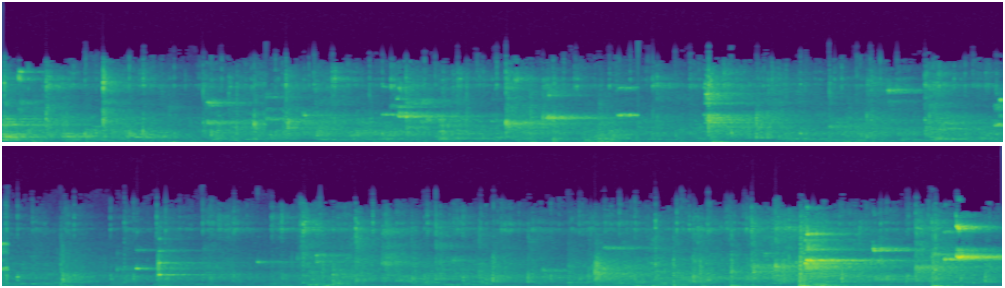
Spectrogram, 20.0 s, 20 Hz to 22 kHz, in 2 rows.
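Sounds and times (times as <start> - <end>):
table tennis at neighbouring tables: 0.0 - 20.0.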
